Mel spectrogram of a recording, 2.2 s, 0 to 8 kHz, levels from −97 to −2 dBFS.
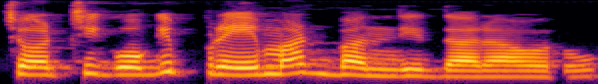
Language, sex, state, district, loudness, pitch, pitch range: Kannada, female, Karnataka, Gulbarga, -15 LUFS, 230 Hz, 180-245 Hz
